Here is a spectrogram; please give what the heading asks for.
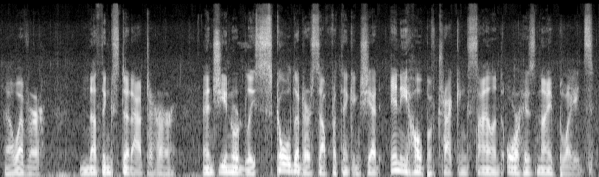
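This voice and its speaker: A man's voice: low voice, expressive, moderate pace, a bit bright, slight background noise, rough recording. A man narrating a fantasy story in a dramatic, scripted storytelling style. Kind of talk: dramatic fan fiction narration. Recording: rain sound effects behind voice. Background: rain ambience.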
